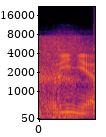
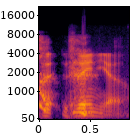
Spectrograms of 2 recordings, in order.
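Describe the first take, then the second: First: Xenia said ZEE-nee-uh; mispronounced name. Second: Xenia said ZEN-ya; corrected pronunciation. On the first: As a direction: say Xenia with a long ee in the first syllable. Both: Shown as a demonstration. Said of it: "you're pronouncing her name wrong".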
